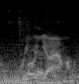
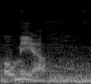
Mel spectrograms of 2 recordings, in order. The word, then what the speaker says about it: Omiya: Oyama. No, Omiya. Oh.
